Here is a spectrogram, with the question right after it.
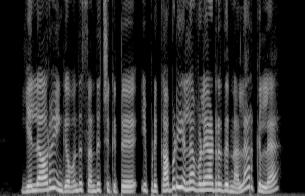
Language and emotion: Tamil, happy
